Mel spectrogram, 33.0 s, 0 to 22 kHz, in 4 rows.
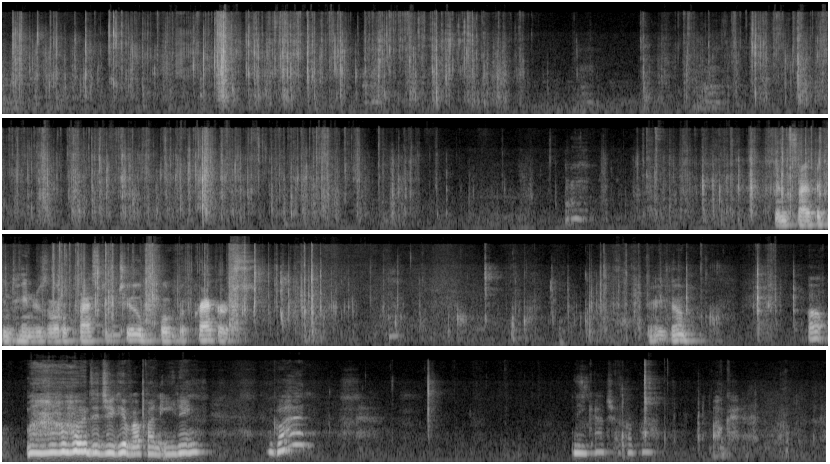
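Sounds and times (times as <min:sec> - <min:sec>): snack package crinkling: 0:00.0 - 0:05.5, 0:06.4 - 0:20.7, 0:21.3 - 0:24.4.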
